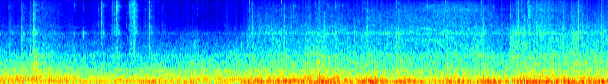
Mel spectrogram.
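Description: Wind howls in a snowstorm.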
